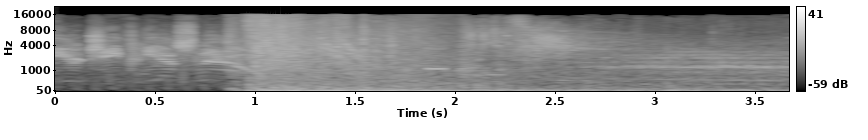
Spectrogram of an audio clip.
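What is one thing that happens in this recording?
A single gunshot bangs loudly and echoes.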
